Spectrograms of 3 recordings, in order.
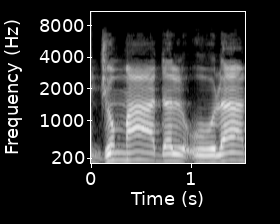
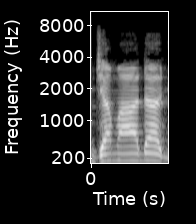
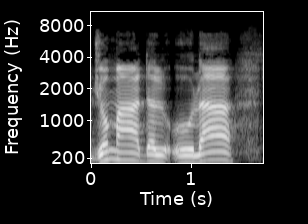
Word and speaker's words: Jumad al-Ula: Pronounce the month correctly, Jumad al-Ula, not Jamada, Jumad al-Ula.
